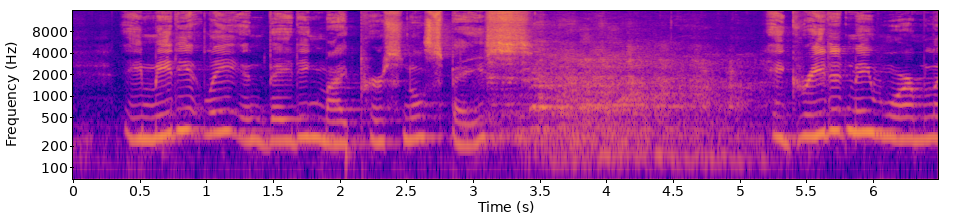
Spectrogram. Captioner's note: laugh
